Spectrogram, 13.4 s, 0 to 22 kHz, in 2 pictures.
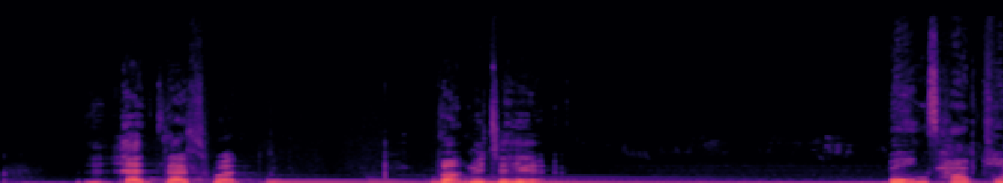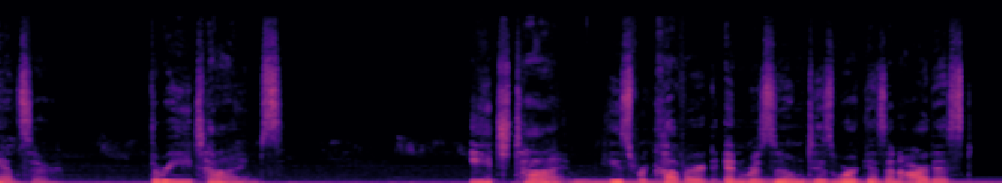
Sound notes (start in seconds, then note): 4.0 birds chirping; 4.0 gentle melancholy music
